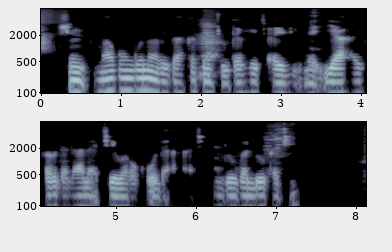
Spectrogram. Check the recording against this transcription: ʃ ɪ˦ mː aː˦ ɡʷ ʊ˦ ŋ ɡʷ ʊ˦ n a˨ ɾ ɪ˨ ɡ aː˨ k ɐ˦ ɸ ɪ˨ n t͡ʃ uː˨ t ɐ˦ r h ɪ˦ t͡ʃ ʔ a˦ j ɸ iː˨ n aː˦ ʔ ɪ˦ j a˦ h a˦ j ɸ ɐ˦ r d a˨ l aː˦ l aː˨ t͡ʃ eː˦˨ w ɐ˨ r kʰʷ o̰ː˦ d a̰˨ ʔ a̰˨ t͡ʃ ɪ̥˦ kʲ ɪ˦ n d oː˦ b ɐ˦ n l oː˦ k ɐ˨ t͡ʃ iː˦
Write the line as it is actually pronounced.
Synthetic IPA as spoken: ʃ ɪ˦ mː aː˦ ɡʷ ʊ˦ ŋ ɡʷ ʊ˦ n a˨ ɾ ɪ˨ ɡ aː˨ k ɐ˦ ɸ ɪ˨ n t͡ʃ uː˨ t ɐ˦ r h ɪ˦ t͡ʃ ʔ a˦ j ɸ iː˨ n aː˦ ʔ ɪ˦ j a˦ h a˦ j ɸ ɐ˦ r d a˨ l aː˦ l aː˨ t͡ʃ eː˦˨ w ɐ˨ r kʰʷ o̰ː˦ d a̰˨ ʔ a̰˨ t͡ʃ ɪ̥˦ kʲ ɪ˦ n d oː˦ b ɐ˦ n l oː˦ k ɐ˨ t͡ʃ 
